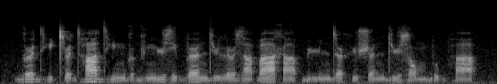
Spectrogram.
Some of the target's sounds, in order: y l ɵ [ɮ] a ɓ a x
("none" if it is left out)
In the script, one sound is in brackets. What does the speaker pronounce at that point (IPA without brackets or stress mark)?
z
